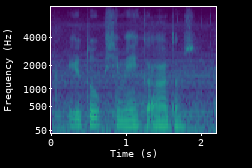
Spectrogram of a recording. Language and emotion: Russian, sad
